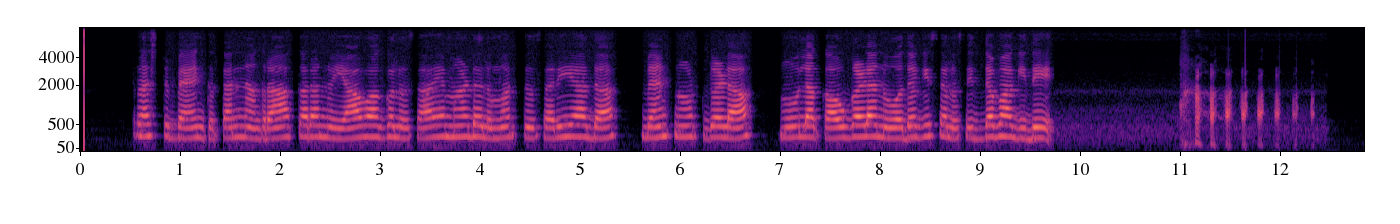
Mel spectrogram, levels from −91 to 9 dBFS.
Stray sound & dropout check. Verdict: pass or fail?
fail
